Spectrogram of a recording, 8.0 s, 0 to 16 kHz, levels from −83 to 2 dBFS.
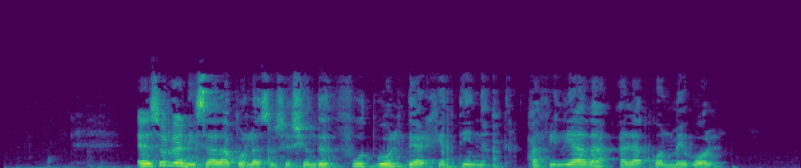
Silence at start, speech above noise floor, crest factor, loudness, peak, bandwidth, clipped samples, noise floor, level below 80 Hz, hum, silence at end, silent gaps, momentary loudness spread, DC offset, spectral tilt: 1.4 s; 50 dB; 18 dB; -18 LUFS; 0 dBFS; 9.4 kHz; under 0.1%; -68 dBFS; -56 dBFS; none; 0.8 s; none; 12 LU; under 0.1%; -4 dB/octave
